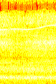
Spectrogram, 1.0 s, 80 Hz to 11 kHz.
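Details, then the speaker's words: Loud, steady high-pitched high-speed dental drill whine: a 330 carbide bur removing old filling material from the buccal surface during a female patient's crown preparation; decay was found on the buccal and occlusal surfaces. "last thing I do is I'm going to go right over to my 330 Burr carbide here and I'm gonna remove all the old filling material she's got some stuff on her buckle I'm going to remove that"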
